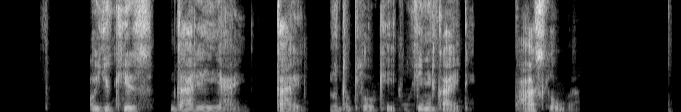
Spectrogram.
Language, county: Lithuanian, Vilnius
